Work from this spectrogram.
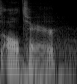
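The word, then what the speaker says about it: Altair: Assassin's Creed games but the astronomy version is Alter and now that we've had that encounter here's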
